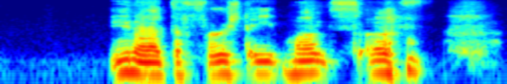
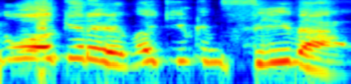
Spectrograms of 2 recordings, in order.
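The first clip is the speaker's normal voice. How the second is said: higher, thrilled showing-off; proud excitement; 12 semitones higher than usual. Retold or imitated. Showing off the new growth, proud and thrilled. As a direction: crow over it with delight. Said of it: "And I was so proud".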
